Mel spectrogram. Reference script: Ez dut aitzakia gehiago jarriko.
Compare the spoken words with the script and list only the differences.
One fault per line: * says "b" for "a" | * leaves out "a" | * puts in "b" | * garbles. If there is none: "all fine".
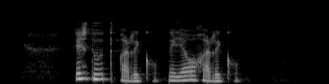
* says "jarriko" for "aitzakia"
